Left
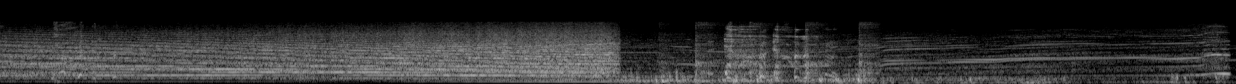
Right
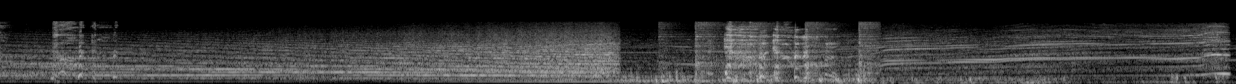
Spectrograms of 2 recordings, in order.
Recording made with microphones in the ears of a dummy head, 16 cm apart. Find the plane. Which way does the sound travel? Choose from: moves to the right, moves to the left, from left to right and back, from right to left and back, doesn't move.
moves to the right.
